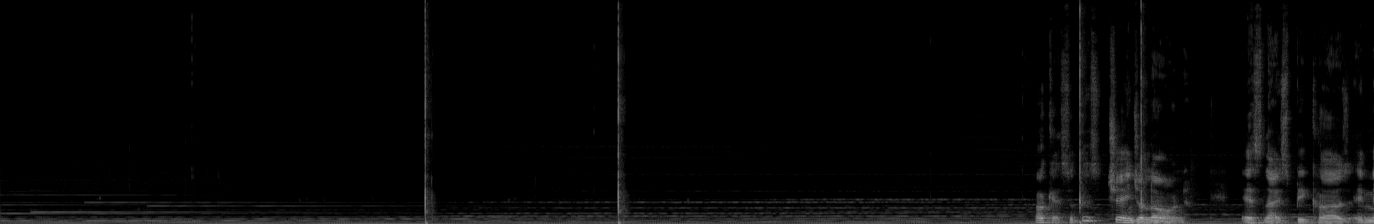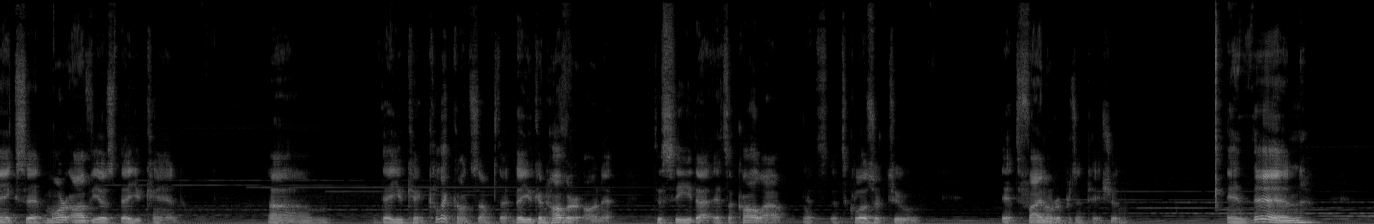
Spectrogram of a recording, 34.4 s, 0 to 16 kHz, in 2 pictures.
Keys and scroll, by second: 1.7 Left, 2.5 Up, 5.3 super+g, 7.8 shift+super+g, 8.3 super+g, 11.0 Left, 11.5 Right, 13.0 super+-.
